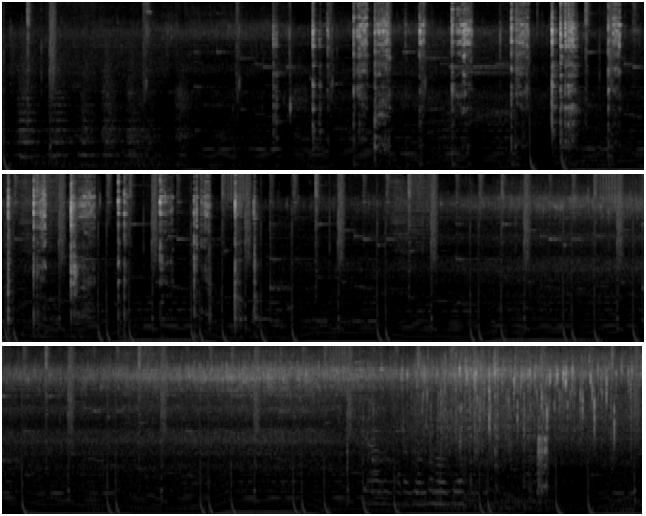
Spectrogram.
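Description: Sliced onions frying in hot oil in a steel pot, stirred and scraped with a metal ladle. Sharp clinks and scrapes of the ladle on the pot come in the first half, then a steady sizzle grows louder as the onions start to brown.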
